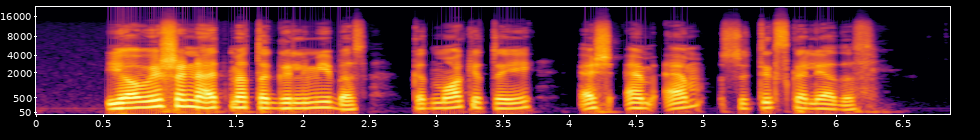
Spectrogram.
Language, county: Lithuanian, Vilnius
